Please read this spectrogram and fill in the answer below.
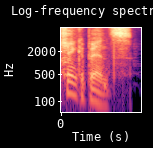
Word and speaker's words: chinquapin: what we got to we got to understand the pronunciation chinka pin okay a pin it's not qu like a q so that's the old spelling but you also see it spelled with a K it's been it's been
